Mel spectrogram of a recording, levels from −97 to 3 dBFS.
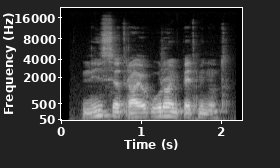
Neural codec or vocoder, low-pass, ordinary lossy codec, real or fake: vocoder, 44.1 kHz, 128 mel bands every 256 samples, BigVGAN v2; 19.8 kHz; none; fake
